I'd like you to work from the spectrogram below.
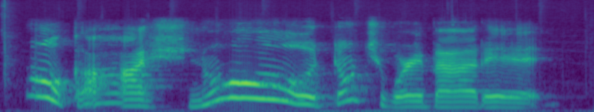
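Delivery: exaggerated, sing-song northern Wisconsin accent, laid on extra. Playing a scene, speaking in a northern Wisconsin accent. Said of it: "threw a little more like northern Wisconsin in".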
